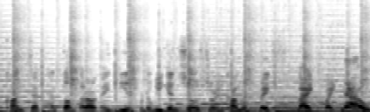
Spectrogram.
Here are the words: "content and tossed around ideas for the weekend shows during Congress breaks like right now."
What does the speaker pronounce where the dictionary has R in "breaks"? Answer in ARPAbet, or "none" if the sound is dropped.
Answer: none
